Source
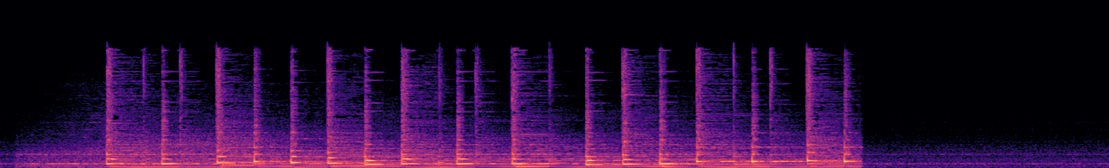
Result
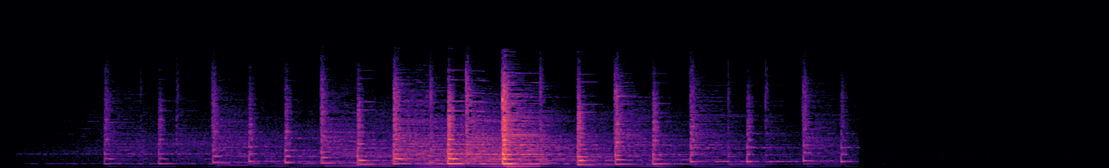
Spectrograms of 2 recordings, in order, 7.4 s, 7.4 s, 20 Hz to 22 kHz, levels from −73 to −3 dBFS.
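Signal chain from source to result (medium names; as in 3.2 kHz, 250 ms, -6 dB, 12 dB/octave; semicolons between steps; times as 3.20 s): Doppler pass-by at 3.28 s, 7 m/s, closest 1.4 m; frequency weighting ITU-R 468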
